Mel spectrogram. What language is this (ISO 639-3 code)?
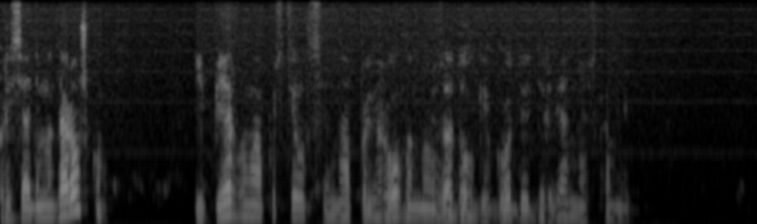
rus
